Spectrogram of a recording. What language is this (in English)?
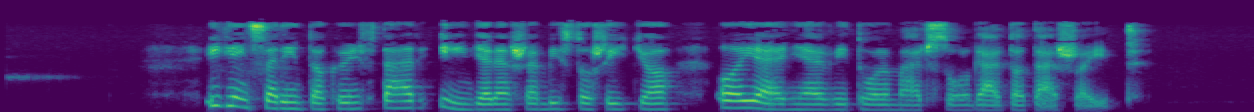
Hungarian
